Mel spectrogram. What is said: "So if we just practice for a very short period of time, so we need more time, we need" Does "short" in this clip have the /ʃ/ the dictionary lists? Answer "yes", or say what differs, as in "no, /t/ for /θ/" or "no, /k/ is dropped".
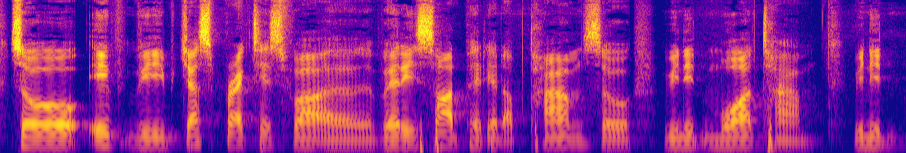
no, /s/ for /ʃ/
